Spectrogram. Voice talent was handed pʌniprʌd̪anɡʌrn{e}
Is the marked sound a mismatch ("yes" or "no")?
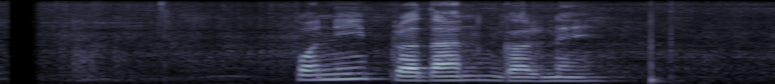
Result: no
